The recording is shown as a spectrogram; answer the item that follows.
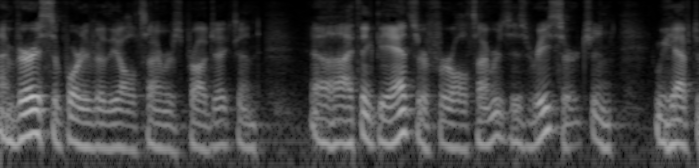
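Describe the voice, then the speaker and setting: Somewhat breathy medium-pitched man with an American accent, moderate pace and ordinary pitch variation, in a very clean recording over a silent background. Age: old. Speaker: retired pediatrician. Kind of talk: interview testimony.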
